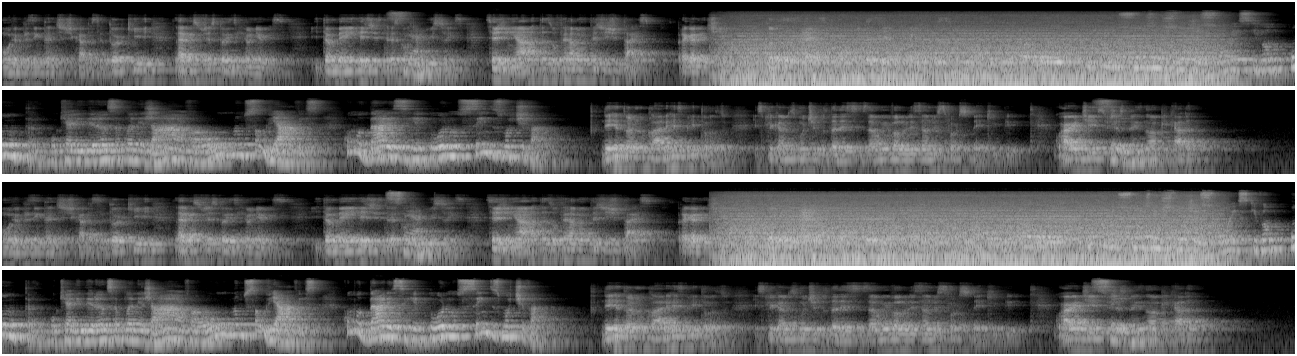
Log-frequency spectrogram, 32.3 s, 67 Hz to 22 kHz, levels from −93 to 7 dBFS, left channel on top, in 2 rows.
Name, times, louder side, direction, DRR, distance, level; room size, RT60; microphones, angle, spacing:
voice 1, 0.0-3.7 4.0-8.1 8.4-9.1 9.5-11.8 23.7-28.4 29.0-31.0, equal, 25° left, -1 dB, 2.5 m, -32 dB
sound 1, 8.8-15.4, right 1 dB, 75° right, 1.5 m, -24 dB
voice 2, 13.5-20.1 20.4-22.9 30.0-30.3, right 1 dB, 90° right, 0 dB, 2.6 m, -28 dB
13.0 x 9.0 x 3.8 m, 1.3 s
head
